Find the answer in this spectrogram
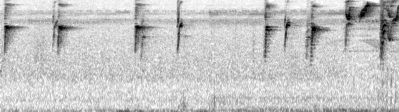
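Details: A male silver-beaked tanager, camouflaged among branches, repeats short piercing chip notes, sparse at first and then quickening into a tighter cluster near the end, with faint high twittering; no other clear sounds.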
